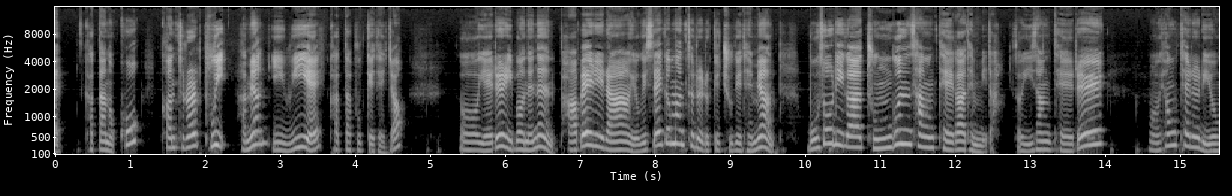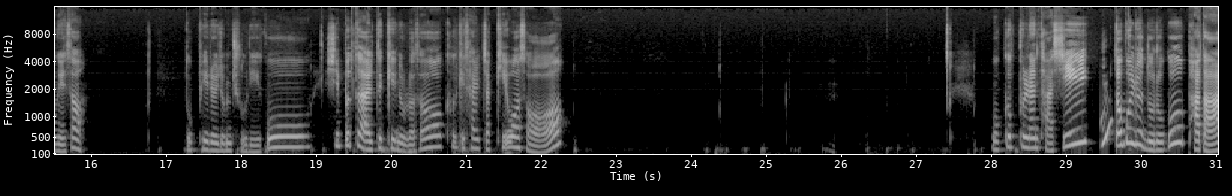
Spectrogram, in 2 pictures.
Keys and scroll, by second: 1.9 super+v, 29.8 w.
